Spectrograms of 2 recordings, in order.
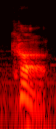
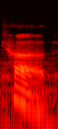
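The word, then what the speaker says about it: Kaathe: Or I could go to Koth. Yeah, Koth is how you say it.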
